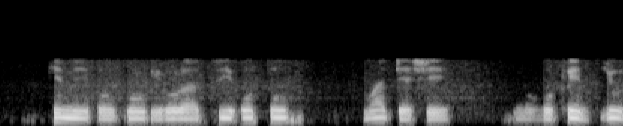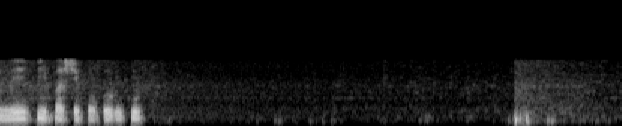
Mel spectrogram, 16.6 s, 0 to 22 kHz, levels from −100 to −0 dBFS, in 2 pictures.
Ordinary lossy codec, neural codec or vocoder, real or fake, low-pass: none; none; real; 3.6 kHz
